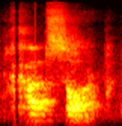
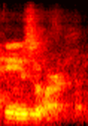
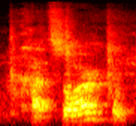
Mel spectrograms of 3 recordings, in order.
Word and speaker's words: Hazor: cities is this one, pronounced Chatzor. Most people say Hazor. Chatzor, and there's a tell there.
